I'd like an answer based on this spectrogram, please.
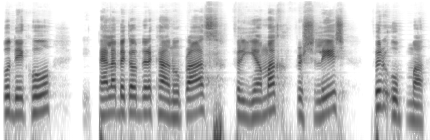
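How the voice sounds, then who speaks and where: A man with a very bright, crisp, high-set voice teaches an exam-prep grammar lesson. He talks in a deliberate, drawn-out way and keeps asking the class questions and answering them himself. The sound is close and dry. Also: dry recording. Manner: repeats questions to students, calling them "beta" and "bachchon". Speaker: Hindi teacher.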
